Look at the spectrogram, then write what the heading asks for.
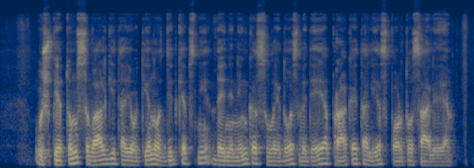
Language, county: Lithuanian, Marijampolė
